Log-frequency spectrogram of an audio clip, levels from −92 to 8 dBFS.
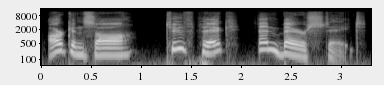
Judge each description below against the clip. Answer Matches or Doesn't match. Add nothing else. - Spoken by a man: Matches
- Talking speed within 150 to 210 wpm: Doesn't match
